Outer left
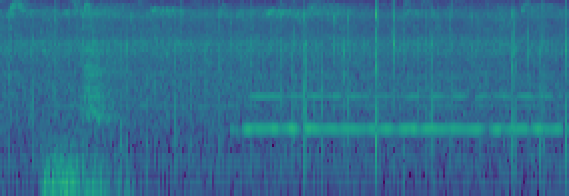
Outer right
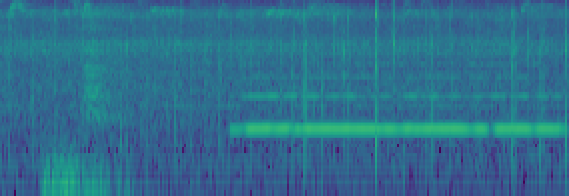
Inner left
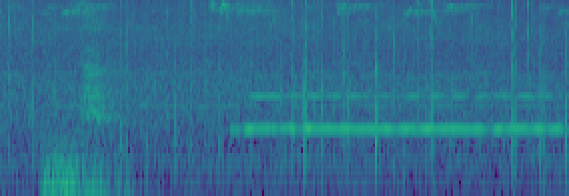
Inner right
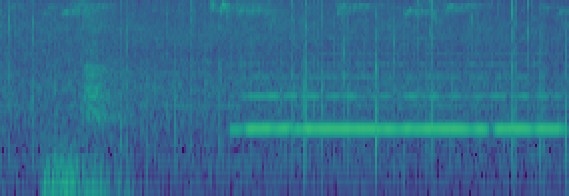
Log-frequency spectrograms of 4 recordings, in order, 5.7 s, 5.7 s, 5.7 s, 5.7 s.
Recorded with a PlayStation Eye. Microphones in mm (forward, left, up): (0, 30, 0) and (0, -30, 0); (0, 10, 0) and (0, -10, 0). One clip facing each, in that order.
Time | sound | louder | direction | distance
0.4 | breathing | outer left 1 dB, inner left 1 dB | 5° left (ahead or behind) | 6 m
2.3 | a flute | outer right 8 dB, inner right 6 dB | 75° right (ahead or behind) | 8.5 m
